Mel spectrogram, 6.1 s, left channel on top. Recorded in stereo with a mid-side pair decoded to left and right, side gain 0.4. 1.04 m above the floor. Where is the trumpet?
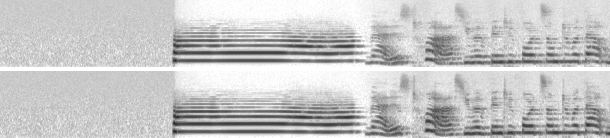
25° right, 1.5 m.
